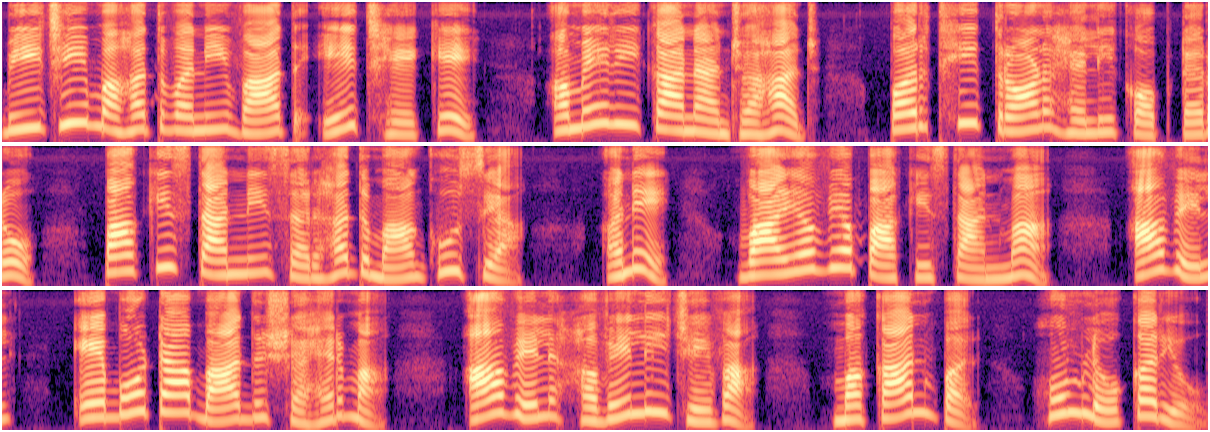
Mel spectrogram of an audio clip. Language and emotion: Gujarati, neutral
